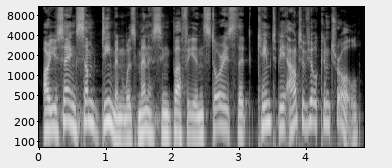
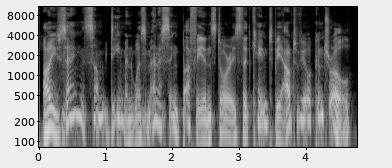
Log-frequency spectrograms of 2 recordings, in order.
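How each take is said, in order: First: Lightly voiced stern British librarian; a hint of a fussy English scholar; Giles impression. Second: Softer, worn-out take on Giles; a tired, hoarse-ish English mentor; strained Giles voice. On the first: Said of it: "I'll help you imagine Giles a little better". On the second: Retold or imitated. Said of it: "I could get that more raspy Giles impersonation going".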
